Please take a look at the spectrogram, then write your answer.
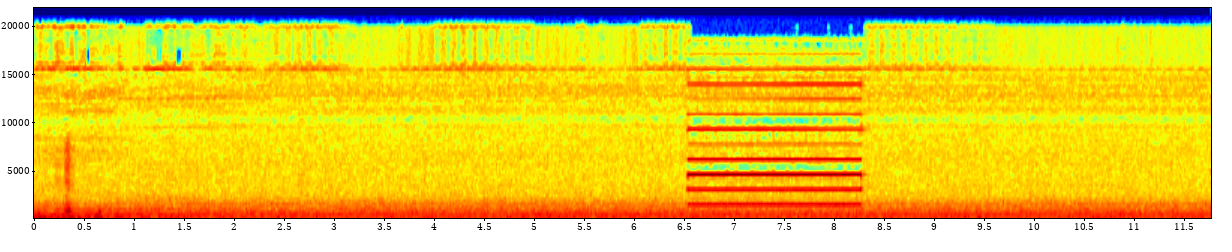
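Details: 1981 Osborne 1 portable computer that won't boot: quiet hum, then a steady high beep of almost two seconds and a short chirp near the end. The owner suspects a bad ROM; replacing the Z80 CPU didn't help. Cause unknown.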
